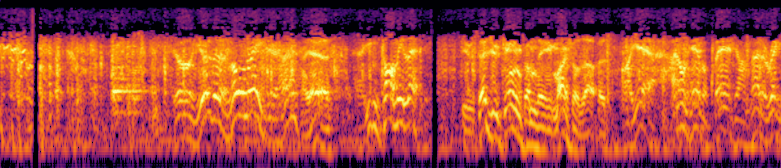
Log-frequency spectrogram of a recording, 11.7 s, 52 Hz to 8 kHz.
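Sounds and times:
saddled horse whinnying and neighing: 0.0 - 1.2
speech: 2.6 - 11.7.

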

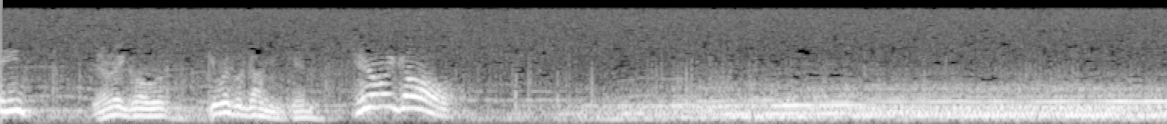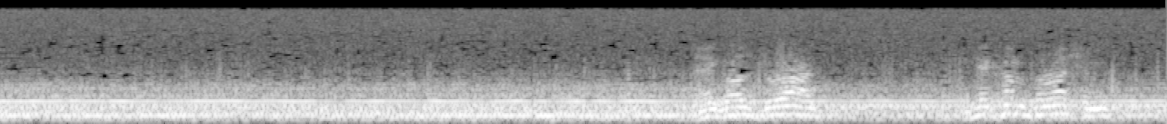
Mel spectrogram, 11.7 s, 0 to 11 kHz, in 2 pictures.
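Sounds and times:
speech: 0.0 - 2.4, 9.5 - 10.1, 10.7 - 11.6
English aircraft engines running up for takeoff in an air race: 2.4 - 11.6.

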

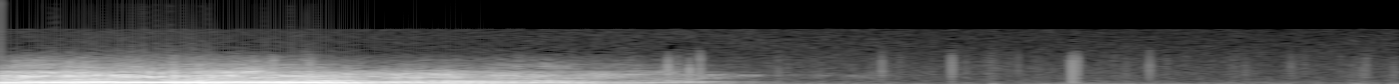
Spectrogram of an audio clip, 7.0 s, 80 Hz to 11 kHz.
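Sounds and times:
airplane propeller engine roar during aerial dogfight: 0.0 - 4.4.

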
